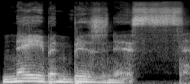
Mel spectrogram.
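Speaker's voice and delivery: slow, drawn-out snake creature challenge; slow serpent sentry voice; snake-headed guard. Acted. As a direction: demand it slowly as a monster guard. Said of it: "one of the snake heads swivels towards you and says".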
